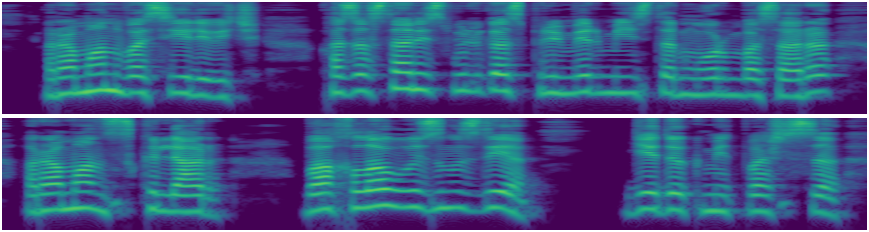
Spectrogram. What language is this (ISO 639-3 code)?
kaz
